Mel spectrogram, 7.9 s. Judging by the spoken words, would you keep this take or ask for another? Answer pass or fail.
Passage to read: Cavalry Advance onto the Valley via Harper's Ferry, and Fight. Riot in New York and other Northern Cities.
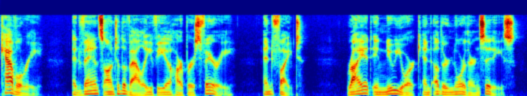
pass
